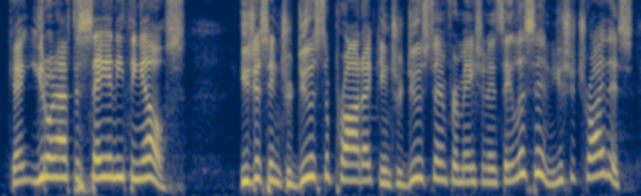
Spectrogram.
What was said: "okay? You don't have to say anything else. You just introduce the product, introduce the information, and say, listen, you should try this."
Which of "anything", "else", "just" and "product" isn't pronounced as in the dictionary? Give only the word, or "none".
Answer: none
